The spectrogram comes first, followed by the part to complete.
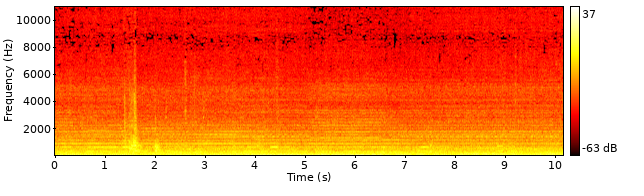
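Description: Flatbed tow truck's engine running steadily with a low drone, with a couple of brief clinks about one and a half and two seconds in.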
